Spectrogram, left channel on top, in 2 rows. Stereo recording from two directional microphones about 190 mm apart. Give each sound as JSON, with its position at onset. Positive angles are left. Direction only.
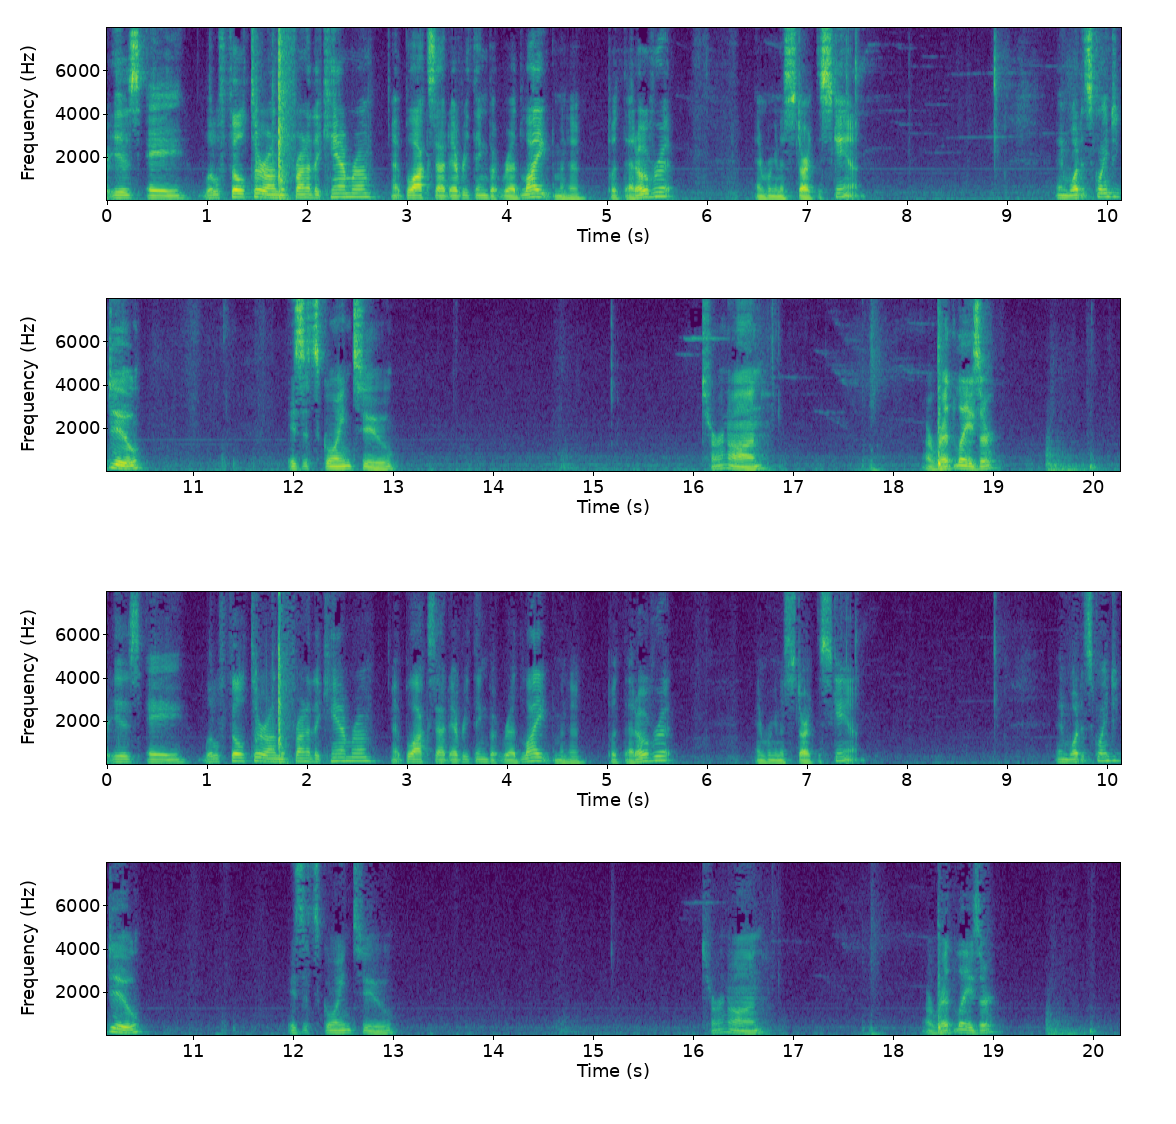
{"t": 0.0, "sound": "speech", "side_deg": -20}
{"t": 9.5, "sound": "speech", "side_deg": -35}
{"t": 11.9, "sound": "speech", "side_deg": 10}
{"t": 16.1, "sound": "speech", "side_deg": 5}
{"t": 18.3, "sound": "speech", "side_deg": 5}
